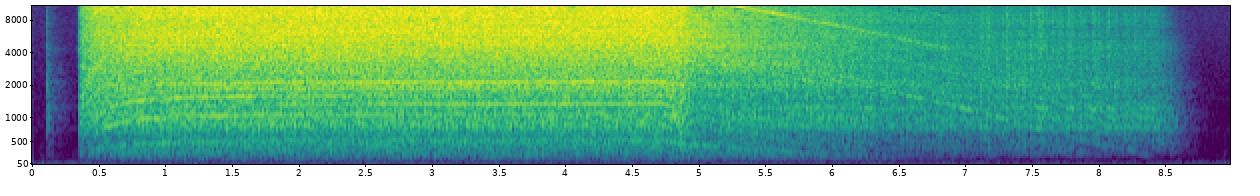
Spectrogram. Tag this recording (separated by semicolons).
Czech; chainsaw; CZ; Panska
